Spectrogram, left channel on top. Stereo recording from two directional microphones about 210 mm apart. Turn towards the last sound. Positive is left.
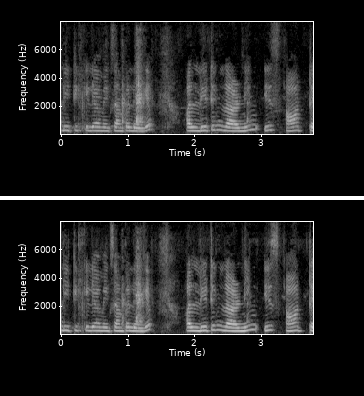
turn(degrees=-45)  # may be behind; listen again after turning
